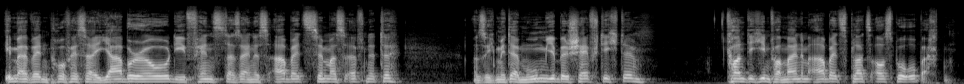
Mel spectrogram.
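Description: An actor playing a middle-aged professor exposed as a schemer in a children's detective audio drama, confessing haltingly and with resignation. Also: male voice, medium pitch, flat delivery, a bit bright, natural voice. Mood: resigned, confessing. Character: unmasked scheming male professor, defeated and resigned.

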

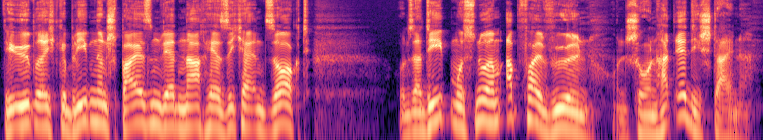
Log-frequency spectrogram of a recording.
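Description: Ein junger Ermittler mit befehlendem, gefasstem Ton, von einem Mann gelesen in einem Hörbuch. Helle, leicht belegte Stimme in trockener Aufnahme. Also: male voice, medium pitch, animated, moderate pace, bright, forceful tone, no echo, clean studio sound, pitched above the performer's own voice. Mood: composed. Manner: commanding, methodical. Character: calm, clever young male detective, the narrator.

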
